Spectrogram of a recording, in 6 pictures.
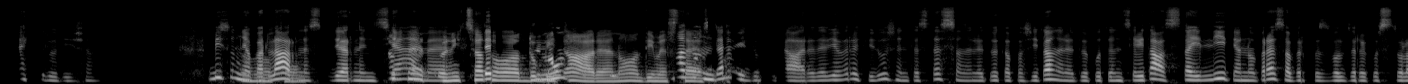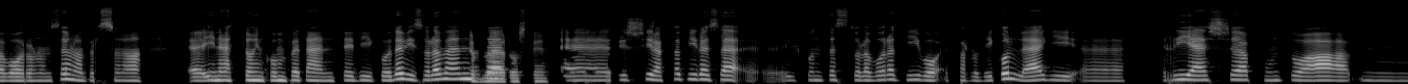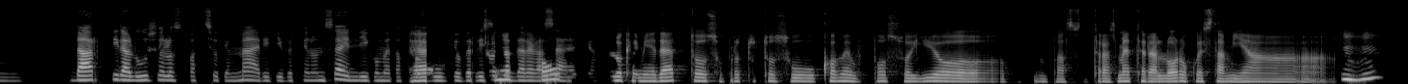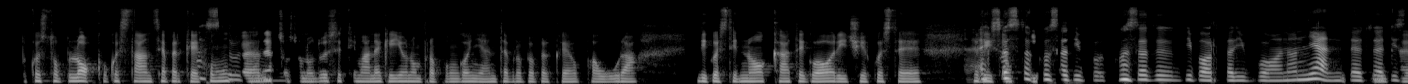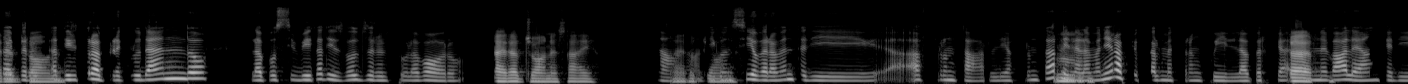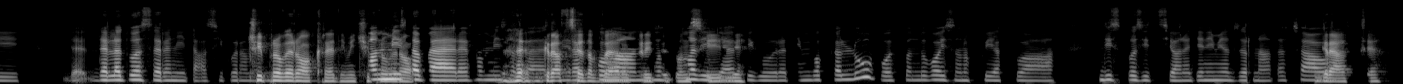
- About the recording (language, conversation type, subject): Italian, advice, Come posso ritrovare fiducia nelle mie idee dopo aver ricevuto delle critiche?
- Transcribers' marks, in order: drawn out: "io"; drawn out: "mia"; "proprio" said as "propio"; "cioè" said as "ceh"; drawn out: "di"; other background noise; chuckle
